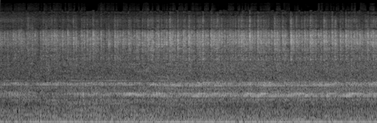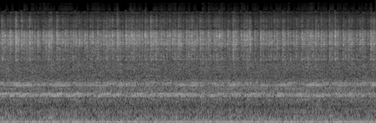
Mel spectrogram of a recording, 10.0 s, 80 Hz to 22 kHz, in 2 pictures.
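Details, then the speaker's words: USI combo vending machine model 3155, after replacing the compressor's start capacitor: steady low hum near 120 Hz with faint higher tones and no start-up struggle; the compressor now runs normally, vibrating, and the air is getting cold. "now we waiting to see if the inside and the evaporator in here get cold I don't hear it making that noise attempting to start anymore"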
